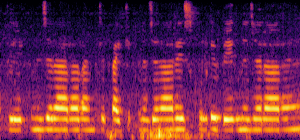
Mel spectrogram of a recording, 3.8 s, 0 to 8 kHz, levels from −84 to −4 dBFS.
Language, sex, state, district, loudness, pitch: Hindi, female, Haryana, Rohtak, -13 LUFS, 230 Hz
